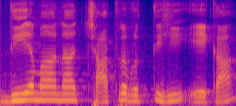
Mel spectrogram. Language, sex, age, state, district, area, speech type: Sanskrit, male, 30-45, Karnataka, Uttara Kannada, urban, spontaneous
